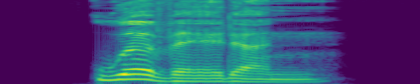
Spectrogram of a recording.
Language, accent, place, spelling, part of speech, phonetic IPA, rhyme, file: German, Germany, Berlin, Urwäldern, noun, [ˈuːɐ̯ˌvɛldɐn], -uːɐ̯vɛldɐn, De-Urwäldern.ogg
- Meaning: dative plural of Urwald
